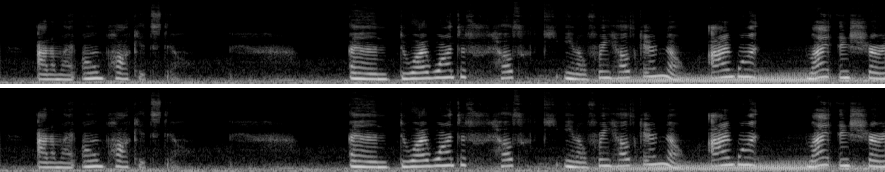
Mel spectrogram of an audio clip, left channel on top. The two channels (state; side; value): identical; both; correlation 1.00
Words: out of my own pocket still. And do I want free healthcare? No. I want my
